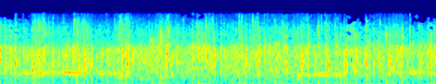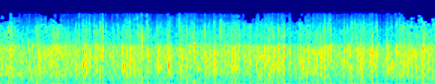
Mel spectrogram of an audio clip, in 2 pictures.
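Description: A crowd claps steadily and loudly for several seconds, a dense, sustained wave of applause with no pauses and no talking over it.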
